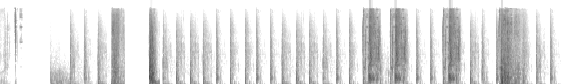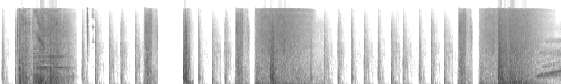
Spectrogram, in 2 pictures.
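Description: A game character's footsteps patter quickly on the ground.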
